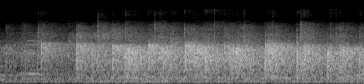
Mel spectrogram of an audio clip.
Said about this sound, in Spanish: Denle el aplauso a Jesús.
